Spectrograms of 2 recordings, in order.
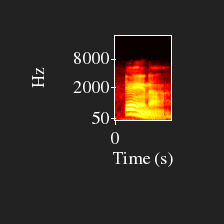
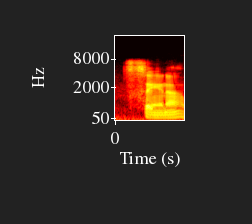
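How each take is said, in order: First: The word begins with a hard k sound. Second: The word begins with a ts sound. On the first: This follows the ancient classical pronunciation. The speaker calls it right. "It must be" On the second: This follows the later German school pronunciation. The speaker calls it wrong. "like it is in the German pronunciation"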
